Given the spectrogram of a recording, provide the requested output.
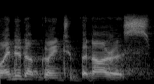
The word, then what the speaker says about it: Banaras: ended up going to banaras which is a place in in india sometimes pronounced as vanadas which is a place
